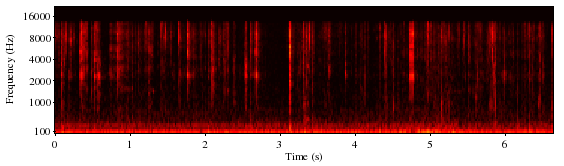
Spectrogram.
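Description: A solid orange bar of soap with a copper-painted coating is held in the hand and carved and scraped with a utility knife blade, sending flakes falling off. Quick, crisp scraping and crackling cuts sound as short bright ticks over a steady low hum, with each flick dying away almost at once.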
